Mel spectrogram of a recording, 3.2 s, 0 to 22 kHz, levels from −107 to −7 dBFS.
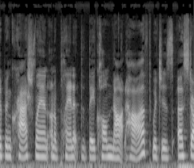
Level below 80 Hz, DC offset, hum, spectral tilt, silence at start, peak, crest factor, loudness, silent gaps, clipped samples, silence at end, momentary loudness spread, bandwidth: -52 dBFS; under 0.1%; none; -4 dB/octave; 0 s; -14 dBFS; 20 dB; -33 LUFS; none; under 0.1%; 0 s; 6 LU; over 20 kHz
